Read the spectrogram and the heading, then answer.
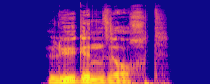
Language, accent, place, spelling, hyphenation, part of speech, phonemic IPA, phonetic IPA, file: German, Germany, Berlin, Lügensucht, Lü‧gen‧sucht, noun, /ˈlyːɡənˌzʊxt/, [ˈlyːɡn̩ˌzʊxt], De-Lügensucht.ogg
- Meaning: pathological lying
